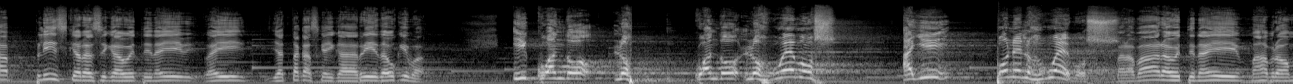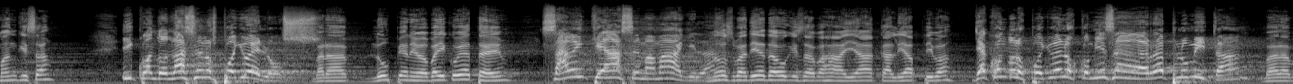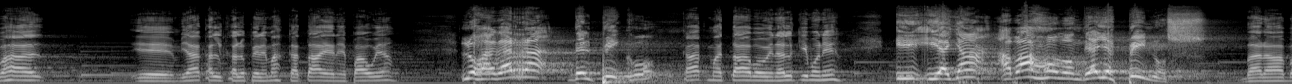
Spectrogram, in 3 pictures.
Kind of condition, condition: setting, large echoing room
